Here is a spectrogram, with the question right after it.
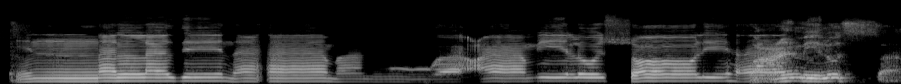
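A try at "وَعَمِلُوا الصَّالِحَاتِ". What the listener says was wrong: wa amilus ainnya pendek ya.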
